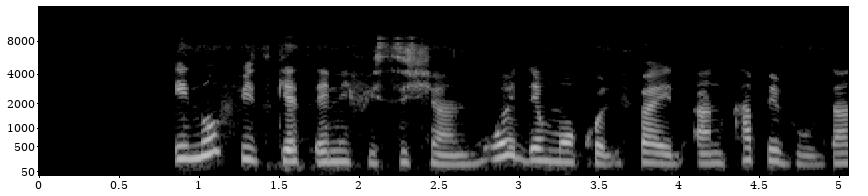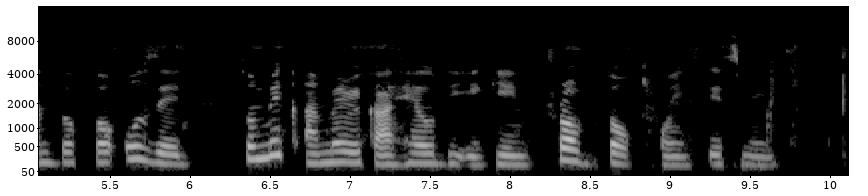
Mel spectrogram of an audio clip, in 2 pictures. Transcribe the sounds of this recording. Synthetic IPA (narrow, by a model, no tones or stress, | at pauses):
inofitɡɛtɛnifisiʃɔ̃nwɛdemɔkʰwɔlifaɪdãnkʰapebuldãndɔk̚tɔʔozɛd | tumekamɛɹikaɦɛldieɡẽntʰɹɔ̃p̚tɔkfɔĩnstetmɛ̃nt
